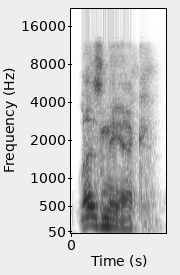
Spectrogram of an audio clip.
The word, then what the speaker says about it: Lesniak: you know butcher it how do you pronounce your last name lesniak leslie okay just uh the way it's spelled so we got dan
